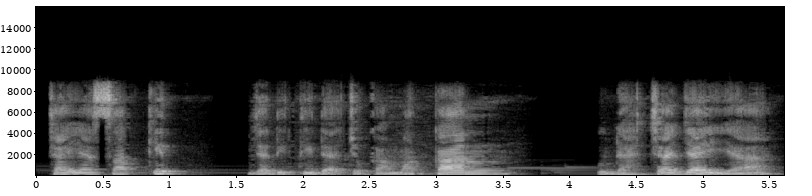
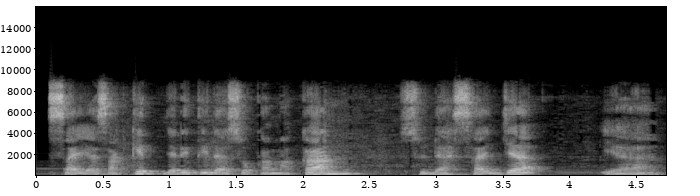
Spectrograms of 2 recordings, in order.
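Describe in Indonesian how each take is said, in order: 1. Bunyi s diucapkan sebagai ch. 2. Bunyi s diucapkan sebagai s biasa.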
